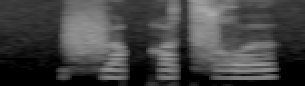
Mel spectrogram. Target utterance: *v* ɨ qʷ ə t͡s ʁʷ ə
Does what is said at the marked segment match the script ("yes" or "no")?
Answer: no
